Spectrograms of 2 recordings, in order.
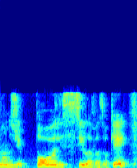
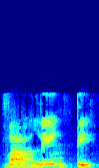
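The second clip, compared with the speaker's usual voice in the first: ordinary talk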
